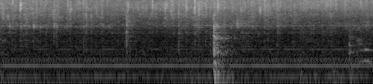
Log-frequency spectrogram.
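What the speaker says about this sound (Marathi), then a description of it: "ते घालूयात आपण मिरची आणि स्लाइस कांदा." Green chilli and sliced onion fry in oil, a steady soft sizzle with occasional stirring clinks and scrapes from the pan.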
